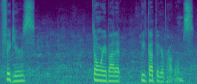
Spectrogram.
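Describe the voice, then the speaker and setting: Game role: teasing, candid young woman, played by an actress, soft dark tone, faint outdoor crowd. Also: fairly low pitch, steady tone, moderate pace, close to an everyday voice. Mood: worried. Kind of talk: video game dialogue acting.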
